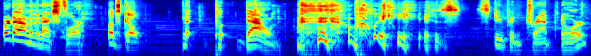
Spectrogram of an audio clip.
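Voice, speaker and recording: A man's voice: a little high, huge pitch swings, takes it slowly, a bit bright, breathy edge, faint music behind. A man with a groggy morning voice, chatting casually and thinking aloud as he plays a video game, often correcting himself mid-sentence. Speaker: let's play host. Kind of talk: casual gameplay commentary.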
